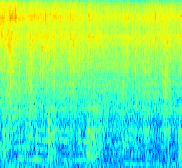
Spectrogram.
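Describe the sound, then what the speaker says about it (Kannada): Bhindi aloo masala with kasuri methi frying in a pan, a steady sizzle with occasional scraping stirs of the spoon, close and continuous, no voices. "ಅಲ್ಲಿವರೆಗೂ ಚೆನ್ನಾಗಿ ಫ್ರೈ ಮಾಡ್ಕೊಳ್ಳಿ"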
